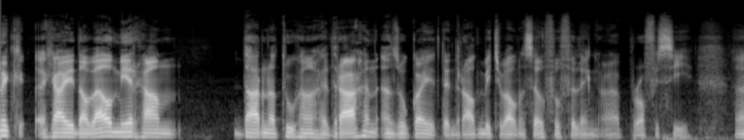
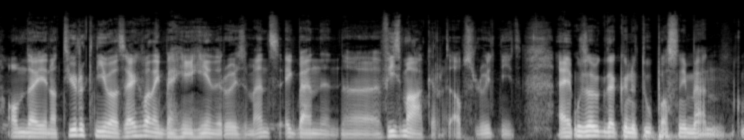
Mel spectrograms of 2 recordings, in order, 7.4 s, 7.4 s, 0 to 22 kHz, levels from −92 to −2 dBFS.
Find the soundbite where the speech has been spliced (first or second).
second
